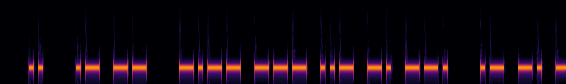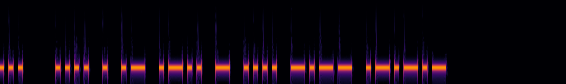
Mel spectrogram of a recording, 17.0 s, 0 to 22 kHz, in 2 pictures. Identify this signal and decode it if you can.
Morse code, heard as a keyed tone, about 17 wpm, 700 Hz. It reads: I AM YOUNG AND HEALTHY.
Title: Sentences from Top 1000 Words - Review Part 5 - 17wpm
